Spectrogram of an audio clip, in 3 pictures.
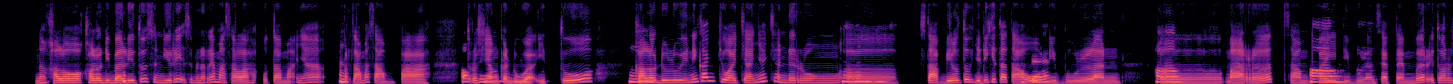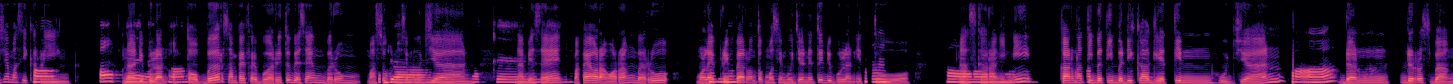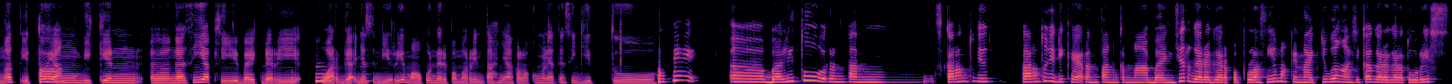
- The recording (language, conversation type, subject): Indonesian, unstructured, Bagaimana menurutmu perubahan iklim memengaruhi kehidupan sehari-hari?
- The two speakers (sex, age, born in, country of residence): female, 20-24, Indonesia, Indonesia; female, 35-39, Indonesia, Indonesia
- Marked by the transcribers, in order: other background noise; in English: "prepare"; other noise; tapping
